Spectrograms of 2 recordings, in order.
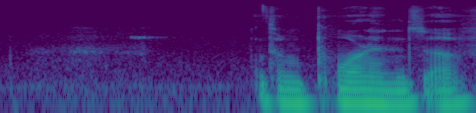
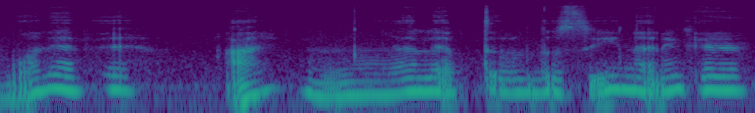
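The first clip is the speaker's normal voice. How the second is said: much higher, airy not-caring voice; carefree brush-off; 9 semitones higher, 4 dB quieter than usual. Retold or imitated. Herself after leaving the argument, high airy carefree tone. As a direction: float above it, nothing bothers you.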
